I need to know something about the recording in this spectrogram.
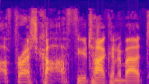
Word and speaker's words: Rushkoff: So I finally caught Monday's show with, what was it, Rosnick? Rushkrick? I'm not pronouncing his name. Rushkoff.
